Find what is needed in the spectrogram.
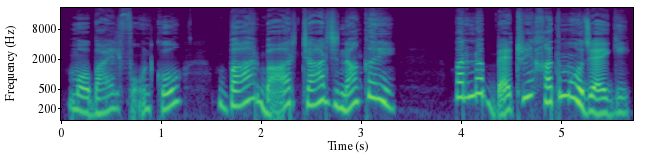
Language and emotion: Urdu, fearful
